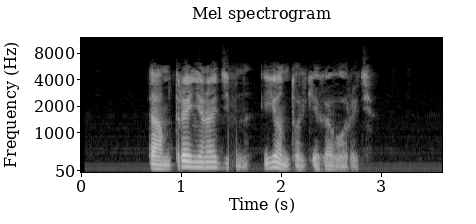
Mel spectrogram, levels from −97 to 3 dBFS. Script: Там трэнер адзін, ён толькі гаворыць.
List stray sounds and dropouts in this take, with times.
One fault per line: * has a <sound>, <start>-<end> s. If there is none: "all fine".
* has a dropout, 1.5-1.6 s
